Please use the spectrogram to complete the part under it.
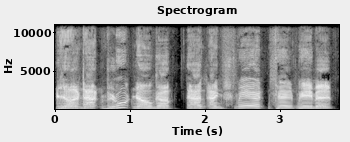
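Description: A man voicing a spiteful male corporal who shrieks and nags in a shrill voice, in an audiobook. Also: unhurried, gravelly, pushed and bright, no echo, clean studio sound, full character voice.

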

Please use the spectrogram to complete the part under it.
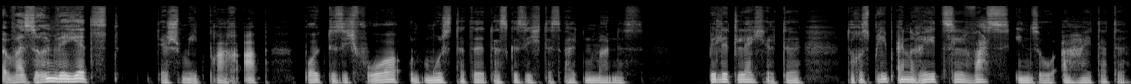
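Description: Brief: male audiobook narrator, low and gravelly, unhurried, dry close recording. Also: fairly even intonation, no echo. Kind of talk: scripted narration.

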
